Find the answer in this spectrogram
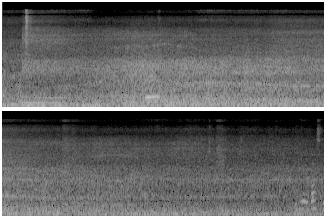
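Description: Outdoor traffic noise: a road vehicle passing, a rushing sound that swells about three seconds in and slowly fades, with a faint falling whine.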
